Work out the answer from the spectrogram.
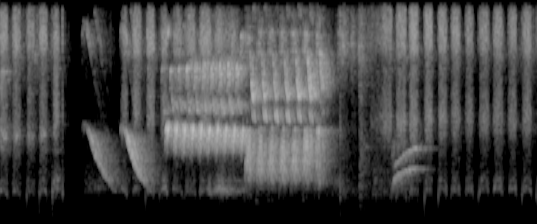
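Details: Goldfinch mule singing in its cage: downward-sweeping whistles lead into a dense, buzzy, high trill lasting over a second, followed by a short upslurred phrase over rhythmic pulsing background noise.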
